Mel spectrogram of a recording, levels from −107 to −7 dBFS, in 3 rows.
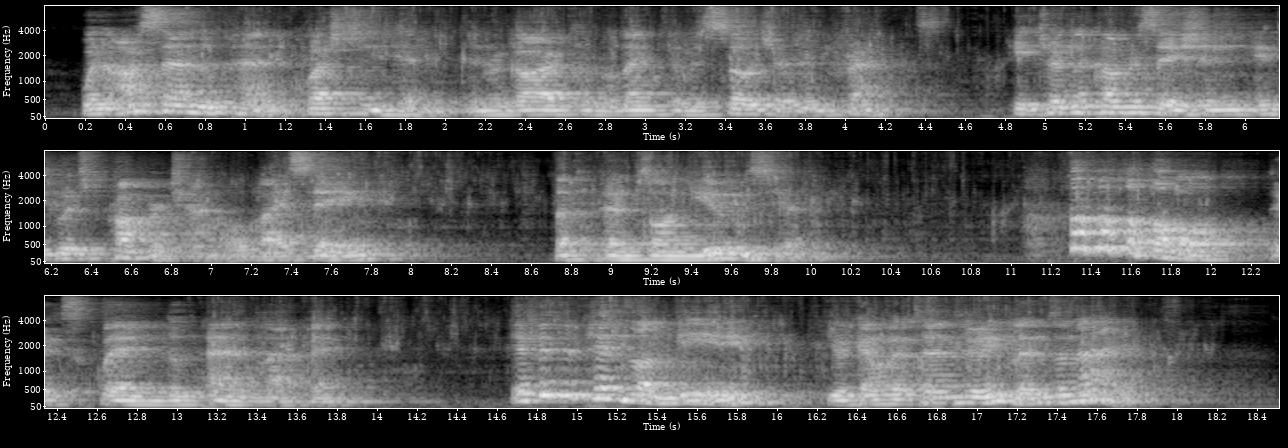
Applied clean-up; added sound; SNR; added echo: neural separator model SepFormer DNS4.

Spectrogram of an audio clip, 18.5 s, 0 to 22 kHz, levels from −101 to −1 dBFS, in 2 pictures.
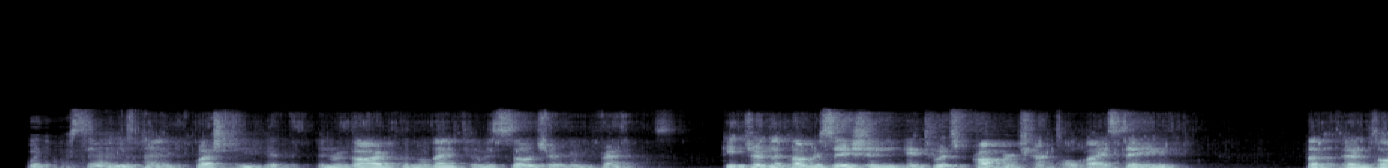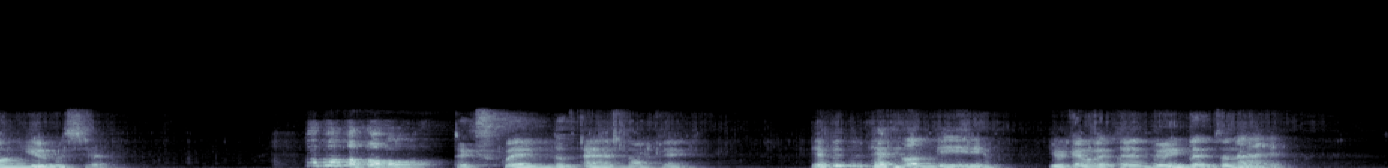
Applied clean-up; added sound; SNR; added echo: neural mask model DeepFilterNet 3.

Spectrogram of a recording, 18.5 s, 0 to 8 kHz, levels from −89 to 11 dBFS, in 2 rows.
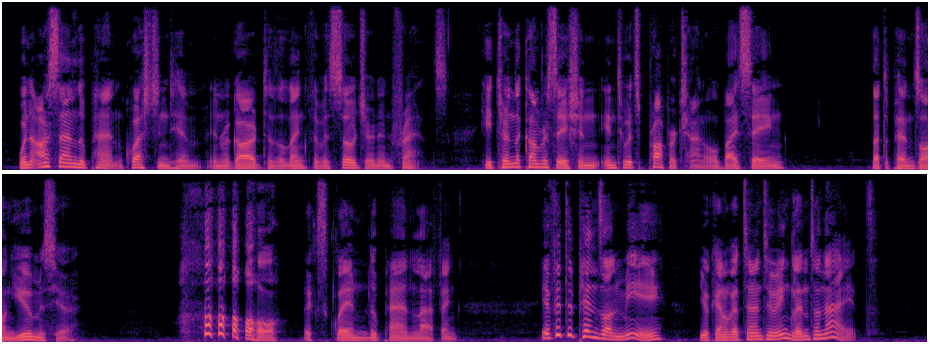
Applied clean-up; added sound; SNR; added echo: none; none; none; none.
